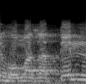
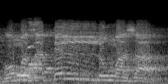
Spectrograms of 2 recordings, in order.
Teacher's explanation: یہ ادغام واجب ہے کیونکہ تنوین کے بعد لام آیا ہے یرملون کا. یہاں بھی آپ پڑھیے ہومزتن نہیں پڑھیے گا، ہومزتن نہیں، ہومزتل لمزہ.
